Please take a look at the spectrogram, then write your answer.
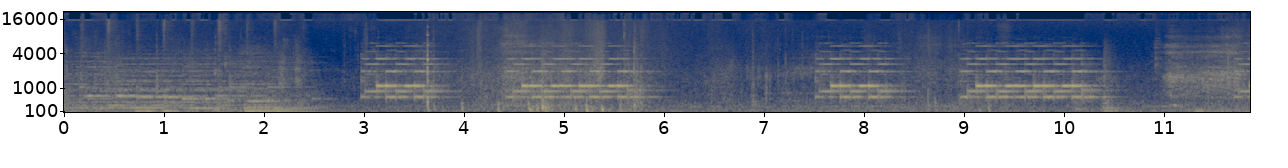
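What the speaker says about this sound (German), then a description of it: "Es gibt doch kaum was Schöneres als das melodische Klingeln eines Telefons." A telephone plays a melodic electronic ring in repeated bursts, with short gaps between each ring. The ringing is loud and close.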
